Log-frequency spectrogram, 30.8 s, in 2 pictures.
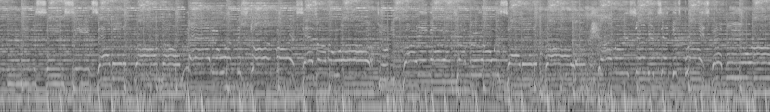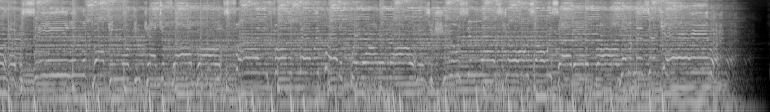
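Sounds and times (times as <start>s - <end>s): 
acoustic karaoke harmony: 0.0s - 30.2s.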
